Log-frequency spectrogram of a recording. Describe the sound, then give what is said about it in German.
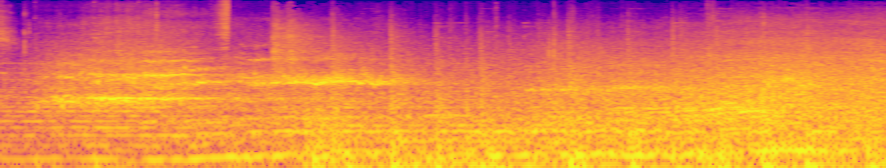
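A police car's tires squeal loudly in a long skid, the high screech wavering over a steady engine roar before the vehicle grinds to a stop. No one speaks. “Scheiße, die Bullen! Was wollen die denn hier?”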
